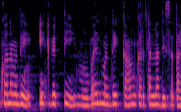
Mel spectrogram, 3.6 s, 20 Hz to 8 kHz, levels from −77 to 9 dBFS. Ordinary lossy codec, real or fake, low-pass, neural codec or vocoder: none; real; none; none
